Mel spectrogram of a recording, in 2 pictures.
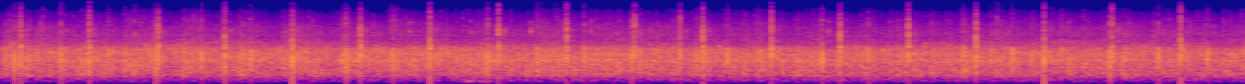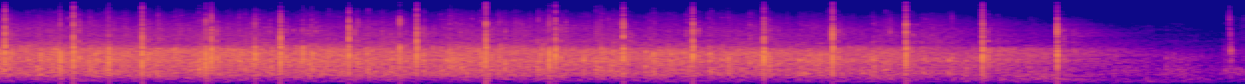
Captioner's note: applause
